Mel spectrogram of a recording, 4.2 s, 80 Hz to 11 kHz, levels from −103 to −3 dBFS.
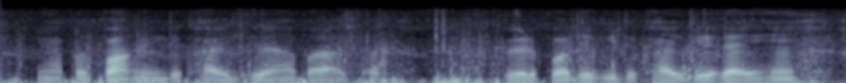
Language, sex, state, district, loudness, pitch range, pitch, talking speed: Hindi, male, Chhattisgarh, Kabirdham, -35 LUFS, 95-105 Hz, 100 Hz, 225 wpm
